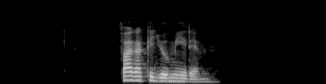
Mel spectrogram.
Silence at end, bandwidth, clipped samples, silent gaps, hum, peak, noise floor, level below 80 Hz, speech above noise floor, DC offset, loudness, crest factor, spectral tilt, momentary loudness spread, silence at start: 1.15 s; 7.8 kHz; under 0.1%; none; none; 0 dBFS; -85 dBFS; -68 dBFS; 67 dB; under 0.1%; -19 LUFS; 24 dB; -7.5 dB/octave; 11 LU; 1.2 s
